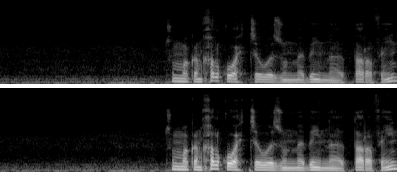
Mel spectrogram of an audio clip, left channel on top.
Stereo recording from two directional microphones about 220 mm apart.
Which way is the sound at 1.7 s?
20° right (ahead or behind).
